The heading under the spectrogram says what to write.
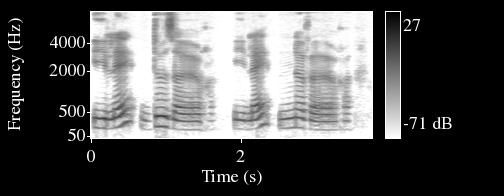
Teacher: think about your liaison because this word H, this letter H is like a vowel sound.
